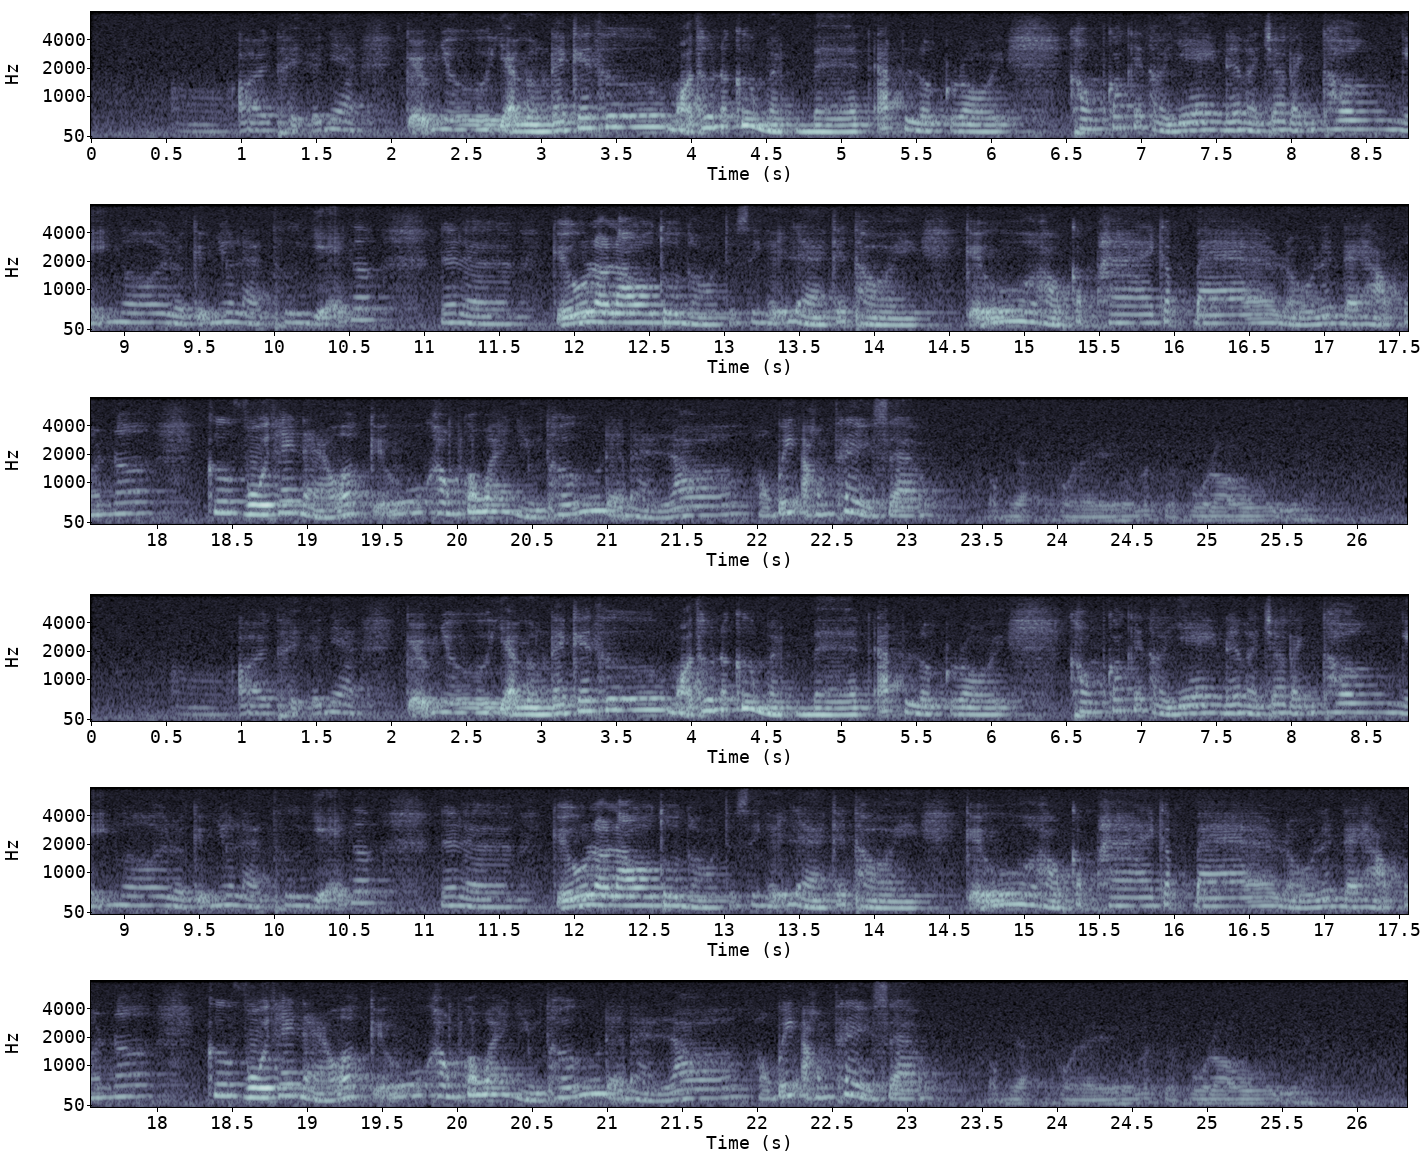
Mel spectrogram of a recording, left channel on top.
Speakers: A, on the left; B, on the right.
A: Ờ ơi thiệt cả nha, kiểu như dạo gần đây cái thứ mọi thứ nó cứ mệt mệt, áp lực rồi không có cái thời gian để mà cho bản thân nghỉ ngơi rồi kiểu như là thư giãn á. Nên là kiểu lâu lâu tôi ngồi tôi suy nghĩ là cái thời kiểu học cấp 2, cấp 3 rồi lên đại học á nó cứ vui thế nào á, kiểu không
B: ừ,
A: có quá nhiều thứ để mà lo, không biết ông thấy sao?
B: công nhận cái hồi đấy đúng là kiểu vô lo vô nghĩ nhỉ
